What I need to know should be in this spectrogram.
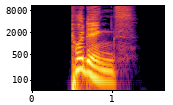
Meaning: genitive singular of Pudding
- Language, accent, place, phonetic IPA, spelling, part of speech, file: German, Germany, Berlin, [ˈpʊdɪŋs], Puddings, noun, De-Puddings.ogg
